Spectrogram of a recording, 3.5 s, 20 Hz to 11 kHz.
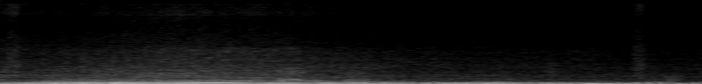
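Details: Honda RS150 motorcycle engine revving: deep, uneven knock; teardown found a damaged connecting rod and scored piston.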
